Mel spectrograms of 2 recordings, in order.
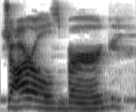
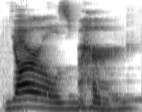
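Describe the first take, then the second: First: The word begins with an English J sound. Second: The word begins with a Y sound. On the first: The speaker calls it wrong. "So it's not Jarlsberg" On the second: The speaker calls it right. "the J in Norwegian and Swedish produces a Y sound"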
